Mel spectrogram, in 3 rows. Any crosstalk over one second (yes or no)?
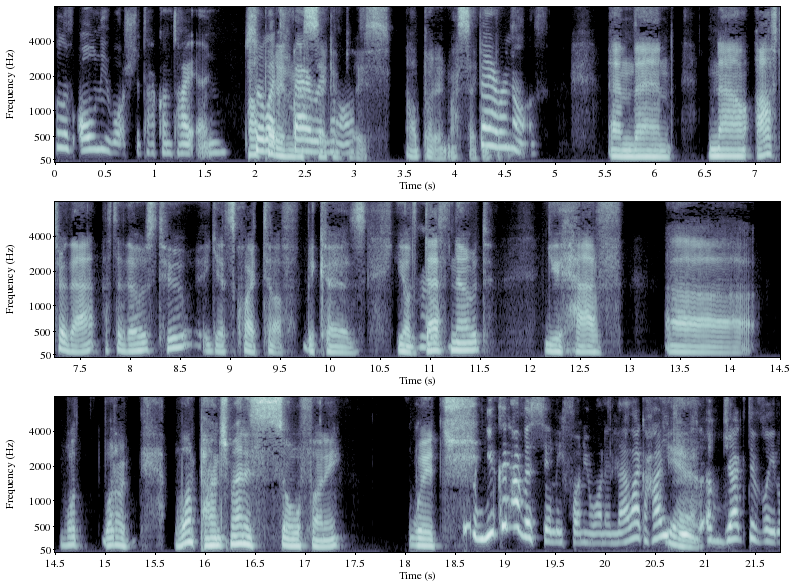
yes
